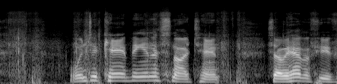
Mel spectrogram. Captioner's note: voiceover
